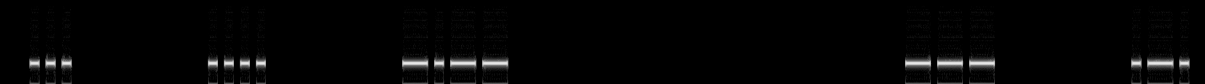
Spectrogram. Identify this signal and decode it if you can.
Morse code, heard as a keyed tone, about 15 wpm, spaced as for 5 wpm, 1000 Hz. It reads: SHY OR
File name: qotdfiles / 5wpm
